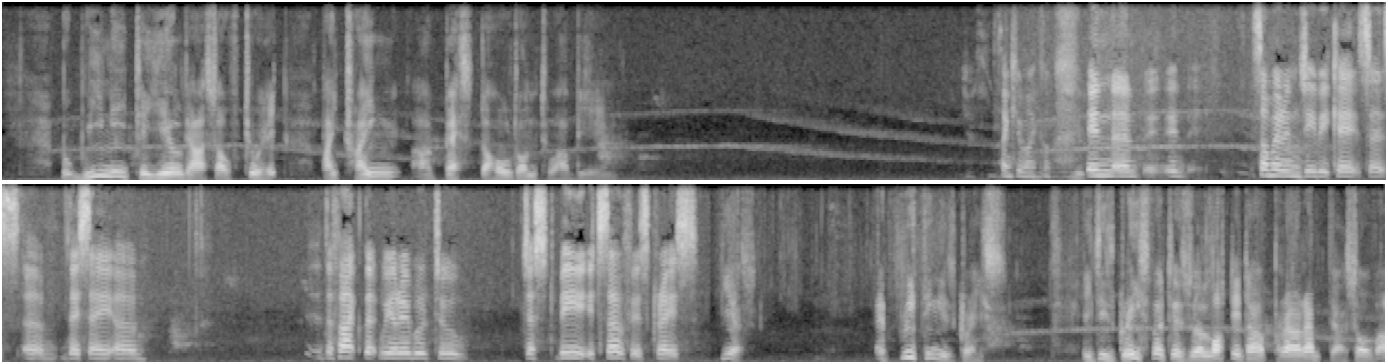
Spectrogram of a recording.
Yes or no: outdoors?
yes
